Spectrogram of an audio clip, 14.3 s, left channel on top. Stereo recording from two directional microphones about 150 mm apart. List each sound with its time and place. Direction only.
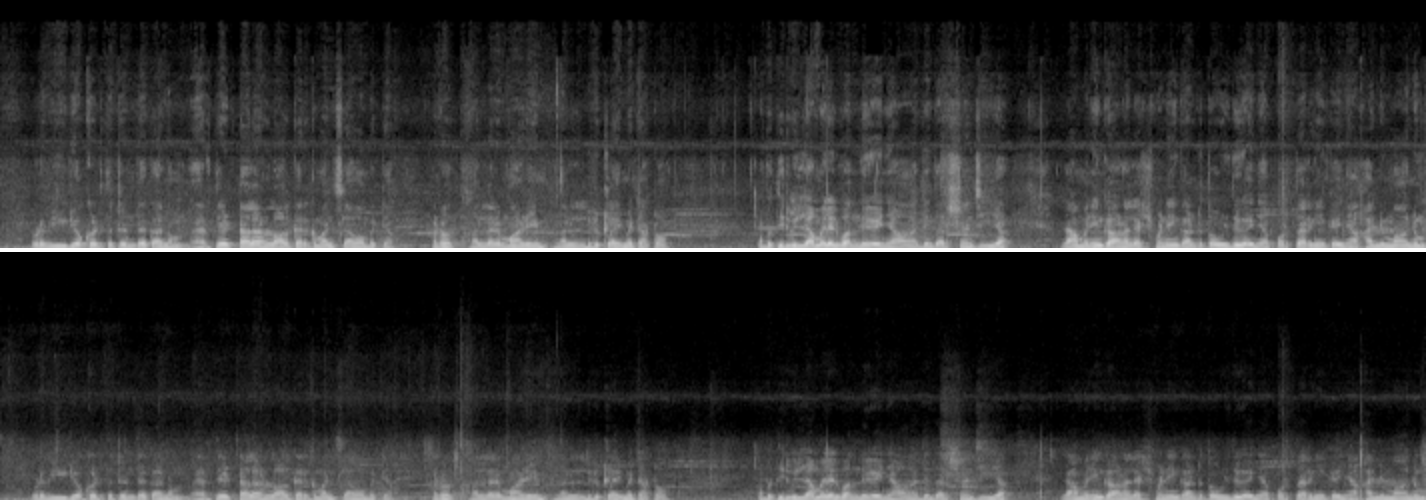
0.3 s speech: 15° left (ahead or behind)
4.9 s speech: 15° left (ahead or behind)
